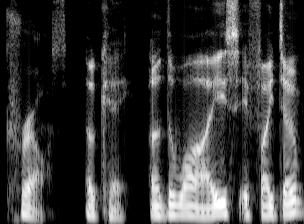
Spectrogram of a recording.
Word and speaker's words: Aygo X: Welcome to the Motoring Podcast, a Toyota Aygo Cross launch special edition. Hello, I'm Alan. Hello, I'm Andrew. Toyota Aygo X. Cross. It's written as X, but it's pronounced Cross.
